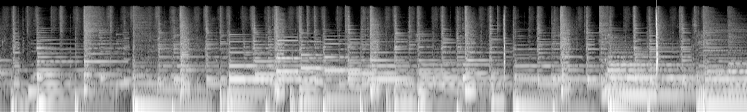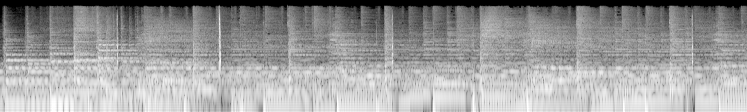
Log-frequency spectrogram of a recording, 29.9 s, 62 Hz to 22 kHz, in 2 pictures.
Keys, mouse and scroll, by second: 1.6-7.4 typing.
